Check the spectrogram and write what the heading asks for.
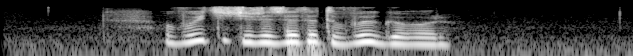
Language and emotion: Russian, angry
